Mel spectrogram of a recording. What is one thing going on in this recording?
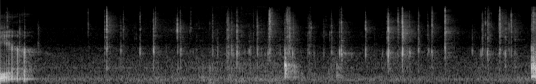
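Plastic toy parts click and snap as they are moved.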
